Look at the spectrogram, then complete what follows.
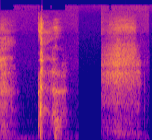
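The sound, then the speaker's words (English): A voice acts out a rough, hacking cough of a woman coughing up a little blood after being blasted in the chest and shoulder: a sharp double burst, a brief pause, then a longer breathy, strained hack, fairly loud with no talking. “She drops down and she like coughs up a little blood.”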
